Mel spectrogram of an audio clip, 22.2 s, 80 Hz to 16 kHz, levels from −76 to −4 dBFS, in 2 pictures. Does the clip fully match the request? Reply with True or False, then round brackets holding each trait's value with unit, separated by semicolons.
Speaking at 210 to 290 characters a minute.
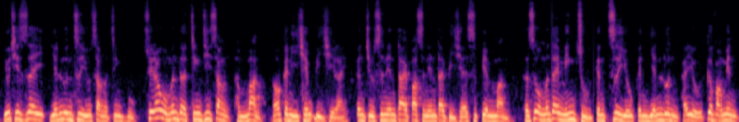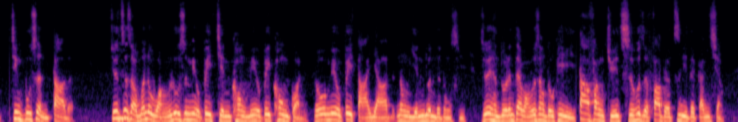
False (345 characters per minute)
